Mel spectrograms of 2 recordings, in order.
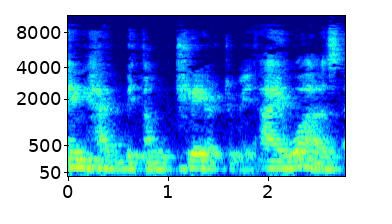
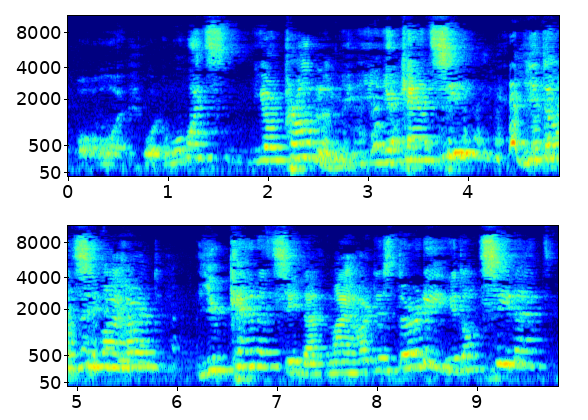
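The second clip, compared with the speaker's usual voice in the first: much higher, louder, panicked pleading; 13 semitones higher, 3 dB louder than usual. Retold or imitated. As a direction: cry out in panic at him. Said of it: "I kind of panicked and said".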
